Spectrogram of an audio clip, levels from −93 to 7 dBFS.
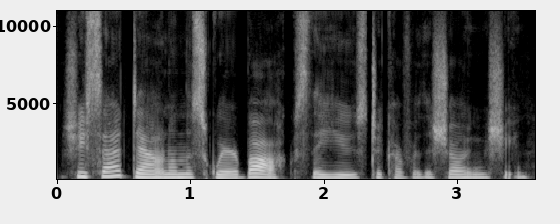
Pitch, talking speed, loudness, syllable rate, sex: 215 Hz, 235 wpm, -17 LUFS, 5.4 syllables/s, female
